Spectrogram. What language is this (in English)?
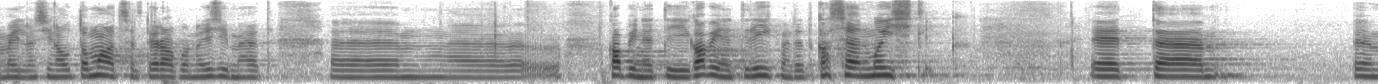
Estonian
